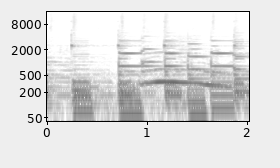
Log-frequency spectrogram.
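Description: Background music with a bouncy, regular beat, and a sliding note that bends up and then falls about a second in.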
